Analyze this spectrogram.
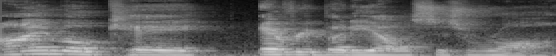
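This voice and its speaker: Very slowly and somewhat breathily, a man speaks in a fairly high pitch with lively intonation. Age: 50s. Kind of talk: interview.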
